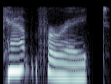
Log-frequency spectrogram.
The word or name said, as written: camphorate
